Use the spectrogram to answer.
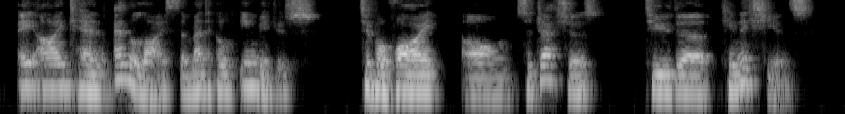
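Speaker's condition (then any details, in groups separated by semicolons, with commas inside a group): No condition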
